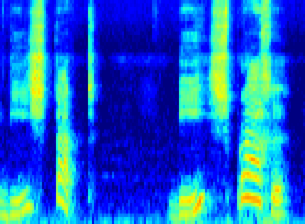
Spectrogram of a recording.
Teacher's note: lorsque un S est devant un T ou devant un P, il se prononce comme un Ch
